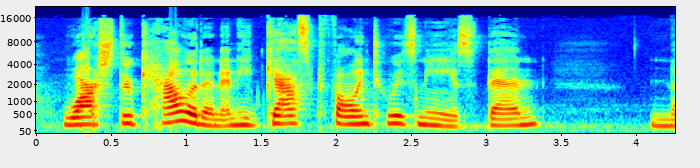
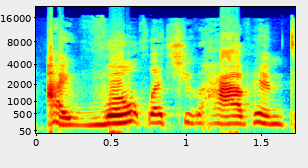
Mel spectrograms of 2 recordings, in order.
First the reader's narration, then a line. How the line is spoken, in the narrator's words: Dalinar bellowed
